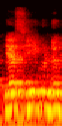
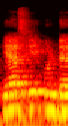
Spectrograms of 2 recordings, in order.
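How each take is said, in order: Both takes have the same delivery.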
